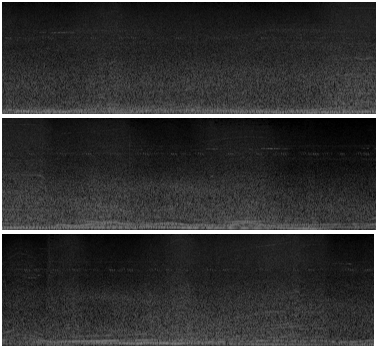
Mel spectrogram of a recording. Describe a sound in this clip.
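Cars speed past one after another, their engines rising and falling in pitch as each goes by.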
